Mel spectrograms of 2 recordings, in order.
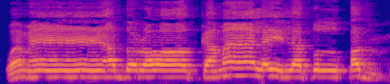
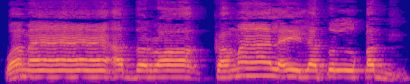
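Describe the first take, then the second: Both takes have the same delivery.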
